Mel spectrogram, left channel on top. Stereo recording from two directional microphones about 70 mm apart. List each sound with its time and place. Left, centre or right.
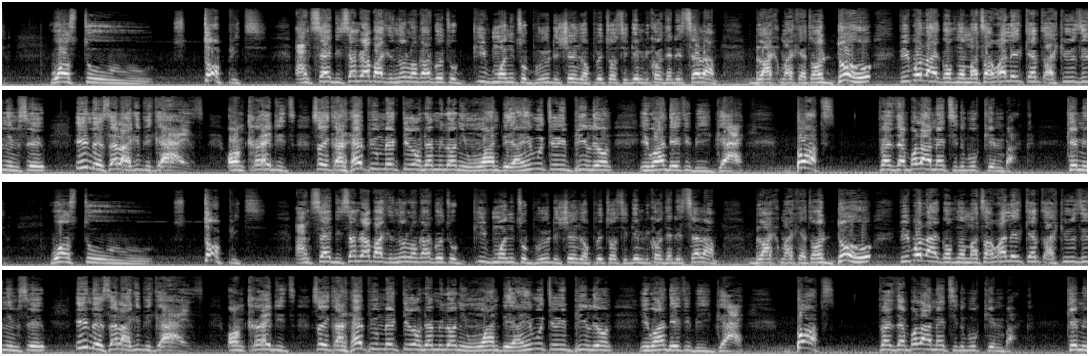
0.5 s speech: right
2.2 s a woman's voice: centre
2.9 s speech: right
8.0 s speech: right
8.5 s speech: right
10.0 s speech: right
11.1 s speech: right
12.1 s speech: right
12.5 s a sound: centre
13.3 s speech: right
14.7 s speech: right
16.2 s speech: right
16.5 s speech: right
19.6 s speech: right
